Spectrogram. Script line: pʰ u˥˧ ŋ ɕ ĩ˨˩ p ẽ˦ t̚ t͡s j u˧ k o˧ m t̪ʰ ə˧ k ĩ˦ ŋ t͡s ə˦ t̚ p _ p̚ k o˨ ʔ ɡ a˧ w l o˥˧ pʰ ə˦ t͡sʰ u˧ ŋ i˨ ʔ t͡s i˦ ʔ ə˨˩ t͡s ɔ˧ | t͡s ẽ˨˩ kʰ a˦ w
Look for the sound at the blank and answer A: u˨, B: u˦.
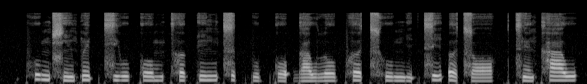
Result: A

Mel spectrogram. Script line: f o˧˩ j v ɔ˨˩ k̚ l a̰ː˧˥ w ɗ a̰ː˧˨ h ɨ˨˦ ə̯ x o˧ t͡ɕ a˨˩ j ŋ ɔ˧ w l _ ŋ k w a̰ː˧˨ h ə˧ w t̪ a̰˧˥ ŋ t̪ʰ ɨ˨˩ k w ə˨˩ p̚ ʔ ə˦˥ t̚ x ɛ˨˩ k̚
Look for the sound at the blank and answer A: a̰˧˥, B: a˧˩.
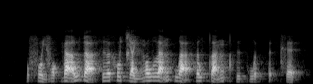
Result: A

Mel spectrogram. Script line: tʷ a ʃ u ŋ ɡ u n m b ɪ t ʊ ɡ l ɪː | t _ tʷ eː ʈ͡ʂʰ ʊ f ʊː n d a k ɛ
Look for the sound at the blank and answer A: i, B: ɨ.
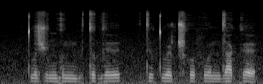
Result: A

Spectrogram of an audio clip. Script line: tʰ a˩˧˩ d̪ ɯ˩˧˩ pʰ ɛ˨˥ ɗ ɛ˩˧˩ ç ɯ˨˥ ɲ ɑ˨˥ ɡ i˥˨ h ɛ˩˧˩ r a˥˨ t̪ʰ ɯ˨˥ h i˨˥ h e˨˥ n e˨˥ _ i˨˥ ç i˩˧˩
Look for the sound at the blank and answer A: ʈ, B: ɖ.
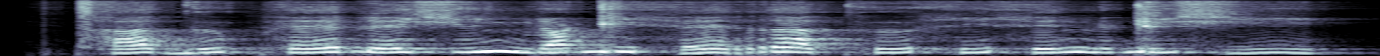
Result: B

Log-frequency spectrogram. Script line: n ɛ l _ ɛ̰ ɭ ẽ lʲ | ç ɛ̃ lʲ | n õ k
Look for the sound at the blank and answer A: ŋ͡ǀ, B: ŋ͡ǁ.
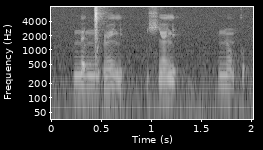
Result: A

